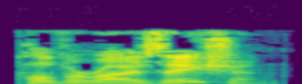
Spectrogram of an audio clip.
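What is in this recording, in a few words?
"pulverization", British English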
